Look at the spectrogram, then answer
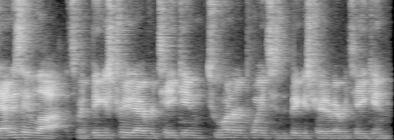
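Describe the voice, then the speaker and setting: The man's voice sits fairly high. He talks very fast. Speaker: day trader. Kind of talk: tutorial. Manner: casual.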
